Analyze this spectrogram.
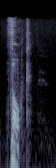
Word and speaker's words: Volk: and and say my last name out loud vul simple right v o l k right over the years I've had people spell it b o l k v o k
